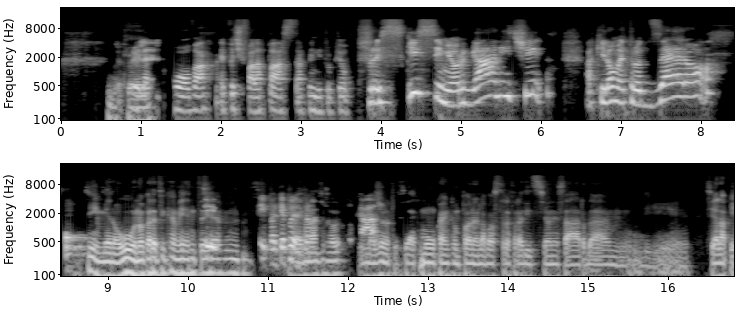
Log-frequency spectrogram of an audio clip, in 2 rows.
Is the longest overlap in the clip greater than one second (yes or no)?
yes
